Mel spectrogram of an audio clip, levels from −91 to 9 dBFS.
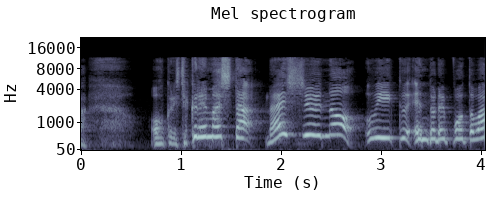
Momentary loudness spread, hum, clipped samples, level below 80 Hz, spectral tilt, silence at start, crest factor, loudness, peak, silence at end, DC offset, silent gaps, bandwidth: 15 LU; none; under 0.1%; -70 dBFS; -2.5 dB/octave; 0 s; 18 dB; -22 LUFS; -6 dBFS; 0 s; under 0.1%; none; 12 kHz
